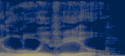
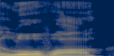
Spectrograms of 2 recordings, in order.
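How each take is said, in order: First: It is said in the speaker's own accent. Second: It is said the way other people say it. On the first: "my accent gonna say Louisville, like a Louisville slugger" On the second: "I be hearing people say Louisville"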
